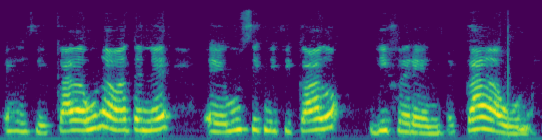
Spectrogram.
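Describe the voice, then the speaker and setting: A woman teacher with a husky, somewhat high voice leads an online lesson, explaining patiently and checking in with her students as she goes. The sound comes through a dull, lo-fi video call line. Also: normal speed. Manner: patient, explanatory, tags phrases with "¿no?". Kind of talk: online class lecture.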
